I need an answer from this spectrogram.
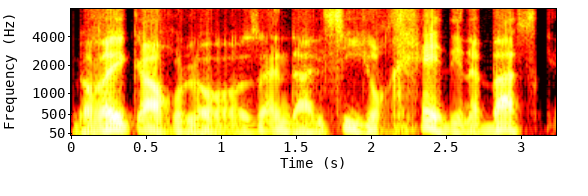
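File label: French male, voice; Pirates Of The Caribbean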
